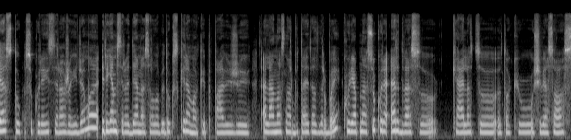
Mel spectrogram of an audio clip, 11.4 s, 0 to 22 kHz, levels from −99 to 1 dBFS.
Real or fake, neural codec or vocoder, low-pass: real; none; 14.4 kHz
